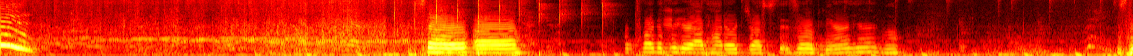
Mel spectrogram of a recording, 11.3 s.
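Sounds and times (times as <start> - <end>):
audience applause: 0.0 - 4.8
speech: 4.2 - 5.2, 6.4 - 9.2, 11.2 - 11.3.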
